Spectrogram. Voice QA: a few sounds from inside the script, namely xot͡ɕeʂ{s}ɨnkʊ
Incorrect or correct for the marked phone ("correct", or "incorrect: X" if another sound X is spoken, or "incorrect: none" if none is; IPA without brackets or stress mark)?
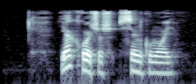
correct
